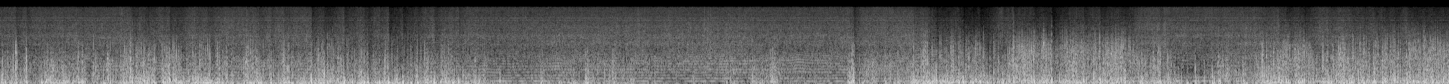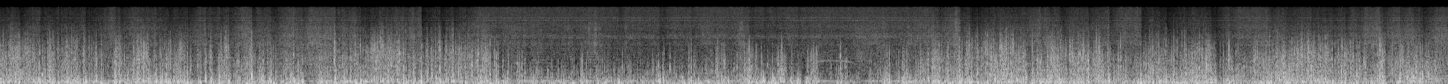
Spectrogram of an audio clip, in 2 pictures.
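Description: Multirotor drone's propellers whirring steadily, with heavy wind noise buffeting the microphone. A clear steady hum dominates for the first several seconds, after which rushing wind noise takes over.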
